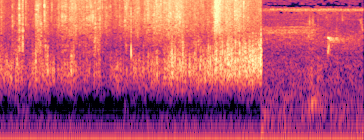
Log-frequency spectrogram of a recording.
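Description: Leafy branches rustle and scrape against a boat.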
